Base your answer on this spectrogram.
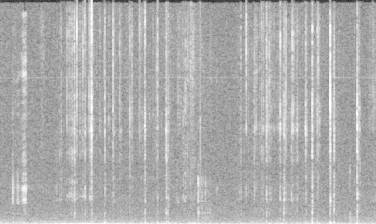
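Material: Soap.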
